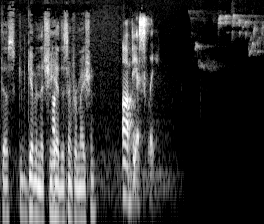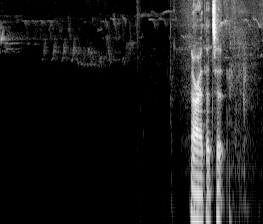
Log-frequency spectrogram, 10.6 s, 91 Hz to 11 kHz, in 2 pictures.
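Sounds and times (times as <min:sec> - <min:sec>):
speech: 0:00.0 - 0:03.2, 0:09.1 - 0:10.0
birds chirping: 0:02.2 - 0:10.5.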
